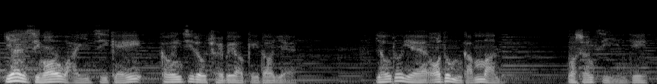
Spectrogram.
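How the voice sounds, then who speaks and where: A man plays a curious young boyfriend with a Hong Kong Cantonese accent in a radio drama. He is soft-spoken and unsure, yet talks quickly in a low voice. The sound is dull, with some music behind. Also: expressive, natural voice. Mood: pensive. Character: earnest, curious young boyfriend, unsure about his secretive girlfriend. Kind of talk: Cantonese radio drama acting with reflective narration. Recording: muffled 1990s radio drama, background music.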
